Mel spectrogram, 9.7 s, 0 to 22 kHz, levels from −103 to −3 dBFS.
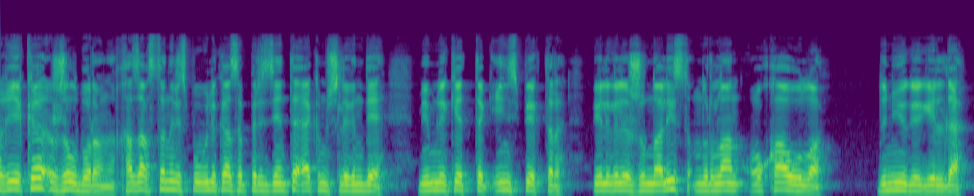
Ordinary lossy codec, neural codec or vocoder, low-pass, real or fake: none; none; 9.9 kHz; real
